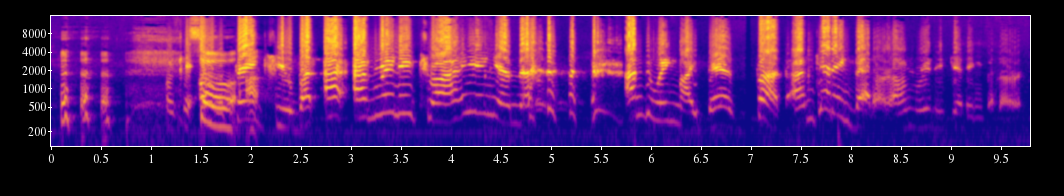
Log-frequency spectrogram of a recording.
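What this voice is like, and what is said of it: Strong Quebec French accent. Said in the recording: “I speak more French, so I'm from Quebec, Canada, and in Quebec we speak more French than English, so that's why I have that big accent.”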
